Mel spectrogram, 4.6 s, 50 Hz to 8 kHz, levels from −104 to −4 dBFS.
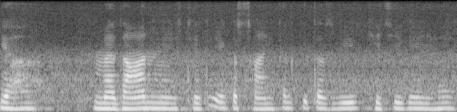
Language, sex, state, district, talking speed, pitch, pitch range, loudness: Hindi, male, Chhattisgarh, Sukma, 130 wpm, 150 Hz, 145-155 Hz, -18 LUFS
